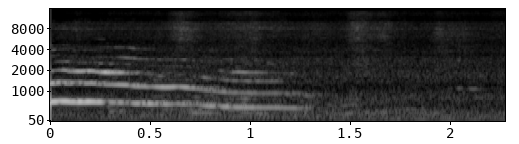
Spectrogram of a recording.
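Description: A woman's long, high cry of pain while her wounds are being treated: held on one pitch for about a second, then sliding down and fading out.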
